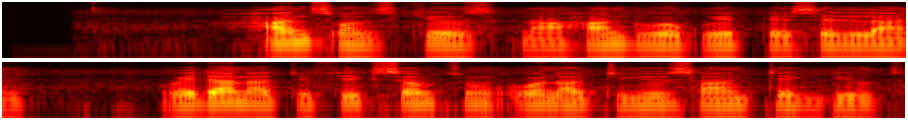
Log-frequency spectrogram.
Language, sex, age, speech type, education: Nigerian Pidgin, male, 30-45, read, tertiary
